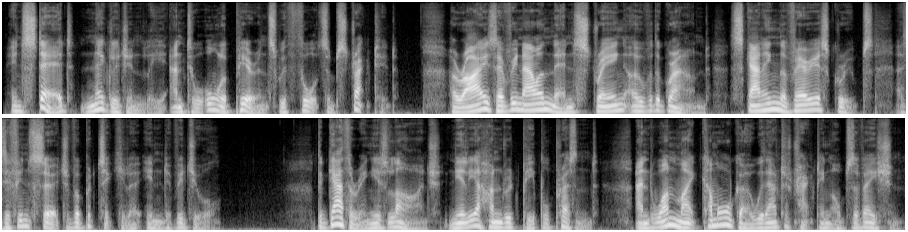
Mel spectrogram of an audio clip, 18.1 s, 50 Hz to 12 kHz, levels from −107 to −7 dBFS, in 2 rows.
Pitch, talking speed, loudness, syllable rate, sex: 105 Hz, 155 wpm, -24 LUFS, 5.3 syllables/s, male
